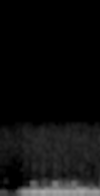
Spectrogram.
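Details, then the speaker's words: Rhonchi heard in a pulmonology teaching session: a low, coarse, snoring-like rumble through a breath, caused by secretions moving in the bronchi on inspiration or expiration, which may disappear after coughing. "a los ron cantes en otros nombres roncus hay un orgullo entonces porque esta edad porque hay una secreción en el bronquio entonces esta secreción cuando el paciente inspira o espira se escucha y parece eso esta secreción que se mueve"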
